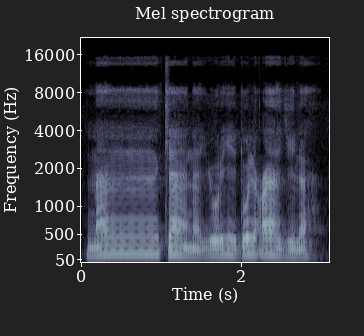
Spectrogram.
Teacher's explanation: Kəf hərfi də ixfa hərflərindən olduğu üçün burada ixfa qaydası baş verir. Sukunlu nundakı n səsi kəf hərfinin içərisində gizlədilərək oxunur.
